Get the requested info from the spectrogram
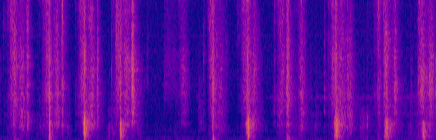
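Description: Chef's knife dicing cucumber on a cutting board: sharp knocks of the blade hitting the board, about two to three a second, with a pause of about a second near the middle.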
